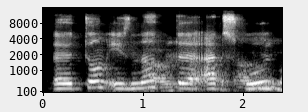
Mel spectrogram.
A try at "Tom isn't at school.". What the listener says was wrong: Isn't. It's contracted. Isn't. Yes.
